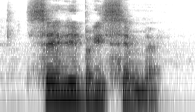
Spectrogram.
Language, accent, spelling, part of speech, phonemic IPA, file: French, Canada, célébrissimes, adjective, /se.le.bʁi.sim/, LL-Q150 (fra)-célébrissimes.wav
- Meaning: plural of célébrissime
